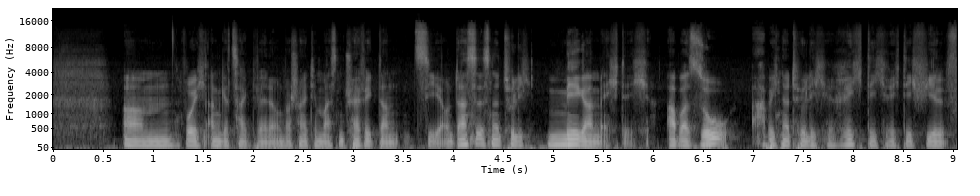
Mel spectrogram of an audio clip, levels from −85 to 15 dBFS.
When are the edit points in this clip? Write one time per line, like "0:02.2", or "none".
0:06.0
